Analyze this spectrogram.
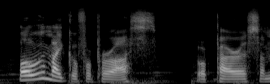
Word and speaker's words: Paras: Well, we might go for Paras or Paris. I'm not sure. I think it's pronounced Paris because Paris because it's parasite. I could be wrong on Vast.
